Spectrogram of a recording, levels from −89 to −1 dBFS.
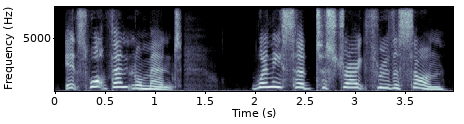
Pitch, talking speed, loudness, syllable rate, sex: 320 Hz, 180 wpm, -16 LUFS, 4.6 syllables/s, female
